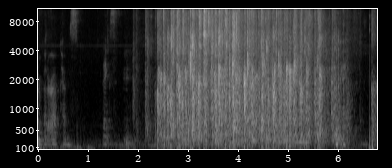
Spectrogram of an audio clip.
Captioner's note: audience applauds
